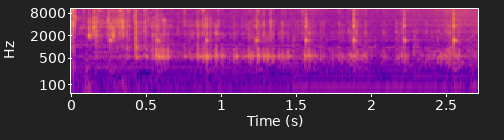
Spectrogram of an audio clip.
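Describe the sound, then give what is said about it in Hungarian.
Sparkling wine from a crown-capped bottle fizzing as it is poured into a glass, a steady liquid rush sprinkled with quick, crisp bubbly pops and ticks at an irregular rhythm, moderately loud, with no voices. “Ez a finom kis pesgés valahogy mindenkinek olyan kedves, szerintem a fülének.”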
